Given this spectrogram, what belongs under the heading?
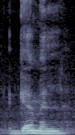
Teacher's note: Jim is pronounced as Gim with a G sound, so Jamal becomes Gamal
